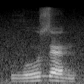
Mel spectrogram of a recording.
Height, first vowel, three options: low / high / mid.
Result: mid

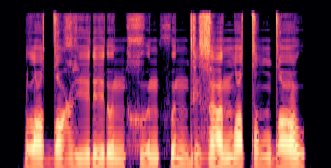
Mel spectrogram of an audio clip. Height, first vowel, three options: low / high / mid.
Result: mid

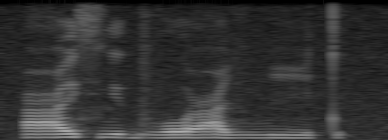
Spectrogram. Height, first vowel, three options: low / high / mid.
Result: mid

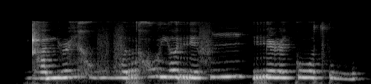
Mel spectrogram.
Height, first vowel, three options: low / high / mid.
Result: low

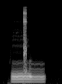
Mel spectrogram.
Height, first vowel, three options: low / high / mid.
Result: high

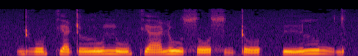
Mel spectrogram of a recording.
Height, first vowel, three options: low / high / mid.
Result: high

